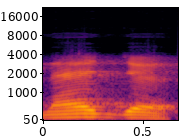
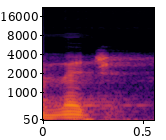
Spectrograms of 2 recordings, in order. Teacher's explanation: jim ada qalqalah tanpa angin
